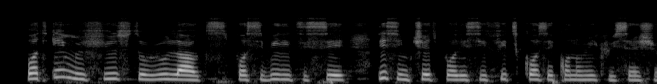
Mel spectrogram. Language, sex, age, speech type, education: Nigerian Pidgin, female, 15-29, spontaneous, tertiary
